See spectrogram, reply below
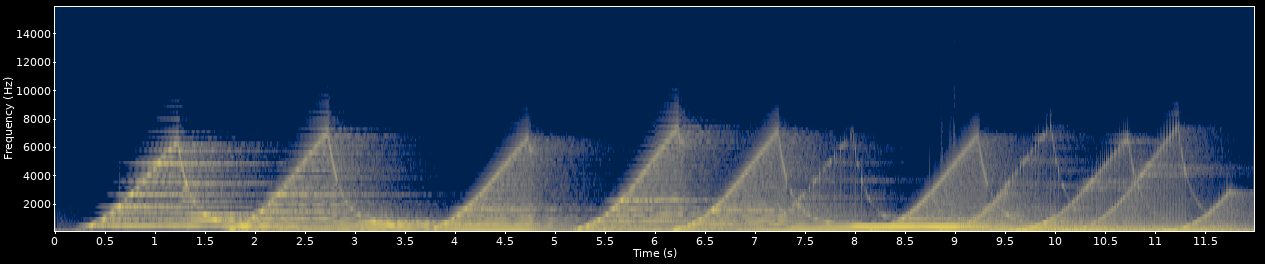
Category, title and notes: Soundscapes > Synthetic / Artificial
PPG Wave 2.2 Boiling and Whistling Sci-Fi Pads 5
mystery, sound-design, dark-soundscapes, noise, science-fiction, content-creator, scifi, dark-design, dark-techno, PPG-Wave, sci-fi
